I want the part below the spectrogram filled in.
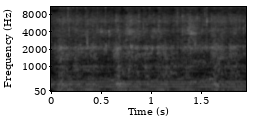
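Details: Top-loading washing machine with poor cleaning and noisy spin-dry complaint, being test-run after cleaning; steady soft rush and gurgle of water flowing in slowly with a faint hum; tub filling.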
